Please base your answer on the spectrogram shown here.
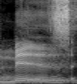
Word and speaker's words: Ms: at times okay we've got Miss we've got Miz and we've got Mrs so this one is pronounced just like it looks Miss and this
